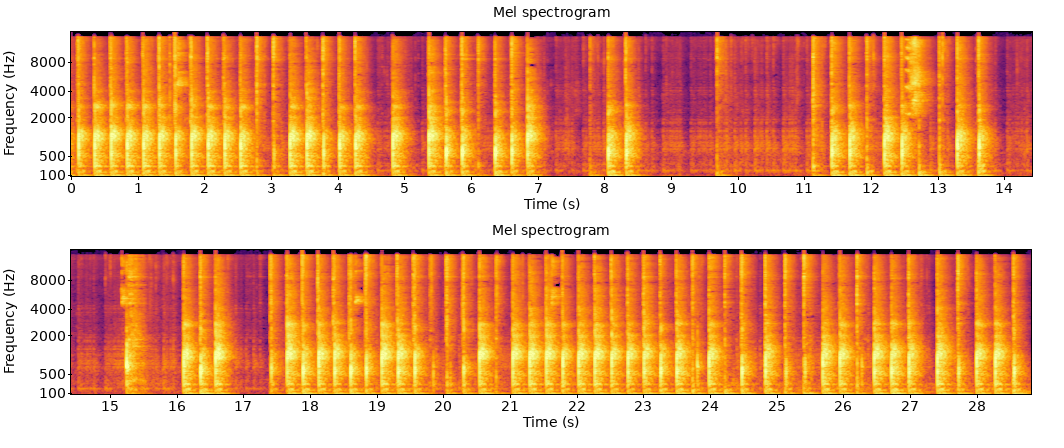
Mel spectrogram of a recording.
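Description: Cleaver chopping boiled chicken on a thick round tamarind-wood chopping board: rapid, even knocks about five a second, each with a short ringing tone, stopping for a second or two a few times around the middle.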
